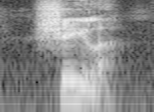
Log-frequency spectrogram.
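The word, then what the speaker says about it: Síle: S-I-L-A. – Sile. – Sile. – Sile. – Sheila.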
